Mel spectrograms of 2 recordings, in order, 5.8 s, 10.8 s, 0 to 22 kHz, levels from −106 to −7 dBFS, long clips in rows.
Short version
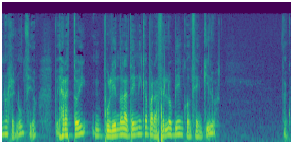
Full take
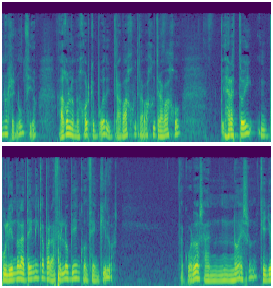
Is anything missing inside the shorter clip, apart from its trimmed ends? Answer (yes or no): yes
